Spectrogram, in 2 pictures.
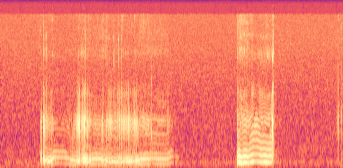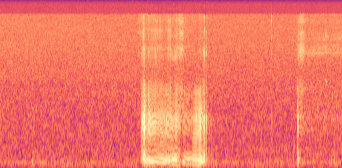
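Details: Chihuahua asleep indoors with tongue out and eyes open, snoring: three harmonic, rumbling snores, the first long and fluttering, the second short, the third about a second long, with quiet pauses between and a faint click near the end.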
